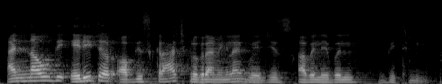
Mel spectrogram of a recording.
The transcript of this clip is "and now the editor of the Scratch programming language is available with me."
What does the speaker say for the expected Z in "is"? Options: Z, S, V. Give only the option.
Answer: Z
